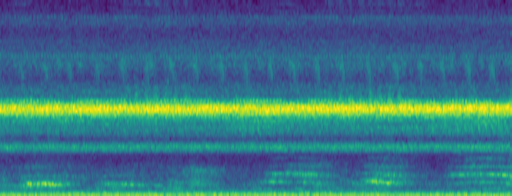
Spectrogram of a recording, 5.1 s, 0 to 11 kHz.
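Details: Grass insects on a quiet night in Aewol, Jeju, 25 August 2022: a steady, unbroken high-pitched shrill hum holds throughout, while faint, soft lower whistled notes drift in and out beneath it.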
